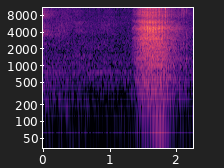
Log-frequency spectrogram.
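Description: A man's sharp breath in through the nose at the lectern microphone, one short noisy intake lasting about half a second, near the end.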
